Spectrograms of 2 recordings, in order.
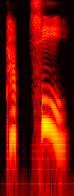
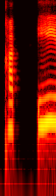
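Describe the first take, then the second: First: The consonant is a ch sound. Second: The consonant is a plain t sound. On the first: The speaker calls it right. "magiging katsi" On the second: The speaker calls it wrong. "Instead na sasabihin mong cat E"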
